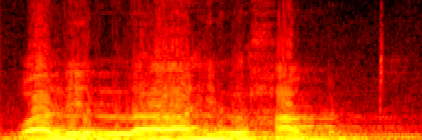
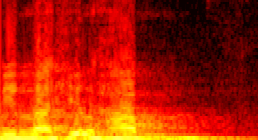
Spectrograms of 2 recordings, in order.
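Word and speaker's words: وَلِلَّهِ الْحَمْد: Wallahu akbar, Allahu akbar, walillahil hamd. Nah, bukan lillahil hamd, tapi ada dal yang disembunyikan bacanya.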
